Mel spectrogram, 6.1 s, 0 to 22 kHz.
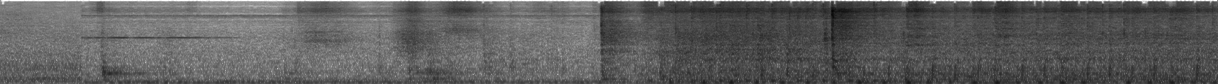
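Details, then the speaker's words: Lawn mower just fitted with a new aftermarket Amazon carburetor, other parts mostly new and filters clean: small engine catches but runs unevenly, taking about 20 seconds to pick up rpm, like fuel starvation; cause suspected, not confirmed. "It took forever to pick up RPM, like it wasn't getting enough fuel, and I just sat there and watched it. It took like 20 seconds before it started to go."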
